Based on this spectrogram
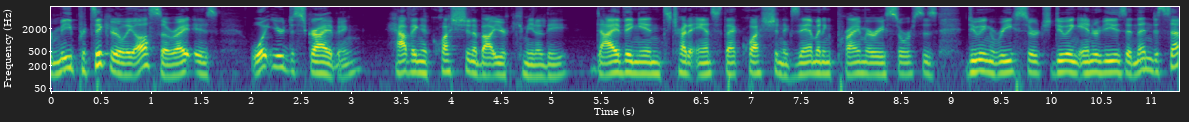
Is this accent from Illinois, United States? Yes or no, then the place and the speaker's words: yes; Sandwich, Illinois, United States; Like, I grew up in Sandwich, Illinois, you know, rural, rural school.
